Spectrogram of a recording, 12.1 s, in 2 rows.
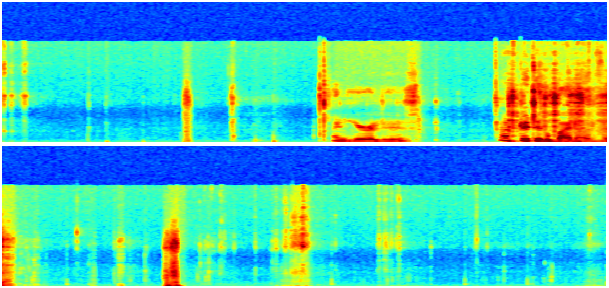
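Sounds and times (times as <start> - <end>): chewing chocolate: 6.3 - 12.0.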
